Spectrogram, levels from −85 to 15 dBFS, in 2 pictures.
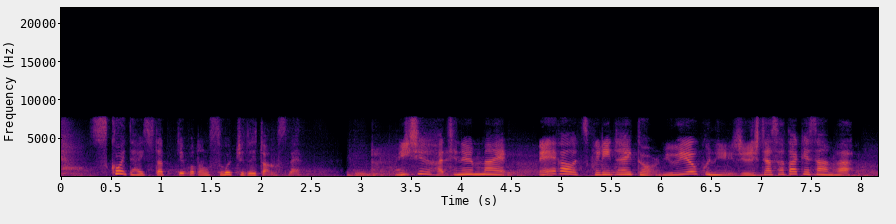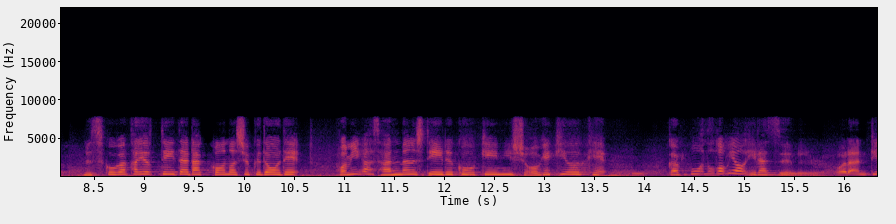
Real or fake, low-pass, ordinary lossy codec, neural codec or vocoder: fake; none; none; codec, 16 kHz, 1 kbps, X-Codec, HuBERT features, trained on LibriSpeech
